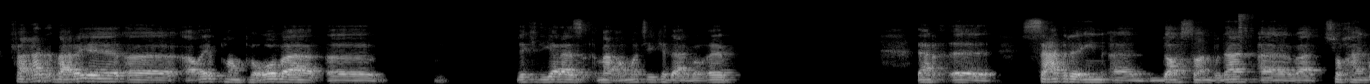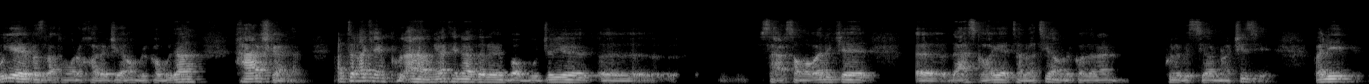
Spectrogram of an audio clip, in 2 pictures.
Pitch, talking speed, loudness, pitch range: 110 Hz, 95 wpm, -28 LUFS, 100-120 Hz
